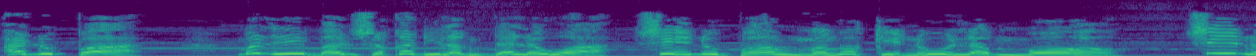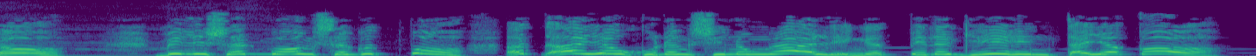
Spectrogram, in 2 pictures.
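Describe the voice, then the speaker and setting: A performer playing a stern old folk healer who gives deliberate, threatening commands. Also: extremely high pitch, big pitch swings, no room sound, dull audio, exaggerated voice. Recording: band-limited audio with music behind.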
